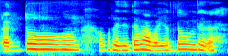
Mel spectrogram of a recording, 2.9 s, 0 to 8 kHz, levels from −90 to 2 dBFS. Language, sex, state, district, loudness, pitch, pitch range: Chakma, female, Tripura, Unakoti, -16 LUFS, 230 Hz, 210-245 Hz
